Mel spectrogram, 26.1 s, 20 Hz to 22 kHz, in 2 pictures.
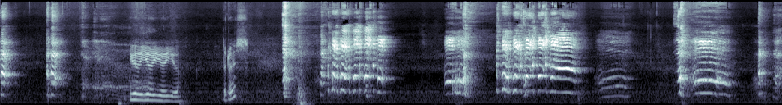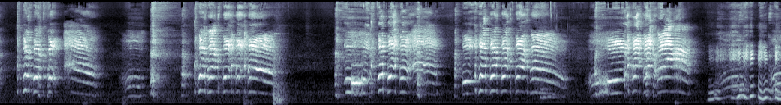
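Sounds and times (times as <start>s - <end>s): child laughing: 18.7s - 26.0s.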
